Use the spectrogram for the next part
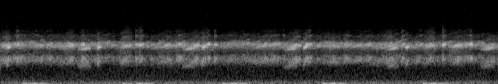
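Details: Many Pacific tree frogs croaking together after dark in Richmond, British Columbia, Canada; continuous dense chorus of short raspy notes, with a few nearer callers briefly rising above the mass.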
